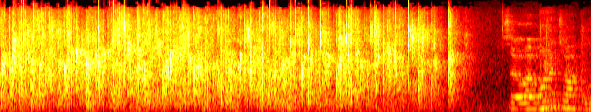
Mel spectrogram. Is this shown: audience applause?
yes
